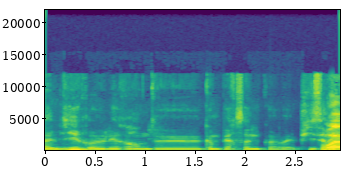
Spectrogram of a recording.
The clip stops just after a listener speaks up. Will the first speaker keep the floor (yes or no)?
yes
